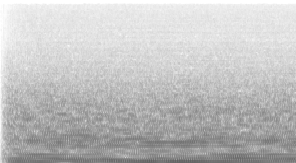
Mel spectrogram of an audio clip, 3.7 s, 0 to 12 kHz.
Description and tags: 01-synSTRINGS90s-¬SW
synth string ensemble multisample in 4ths made on reason (2.5)
multisample, synth, d0, strings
